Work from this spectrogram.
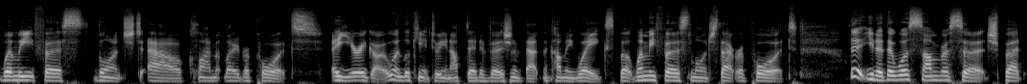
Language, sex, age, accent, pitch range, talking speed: English, female, 20-39, Australian, 165-195 Hz, 230 wpm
